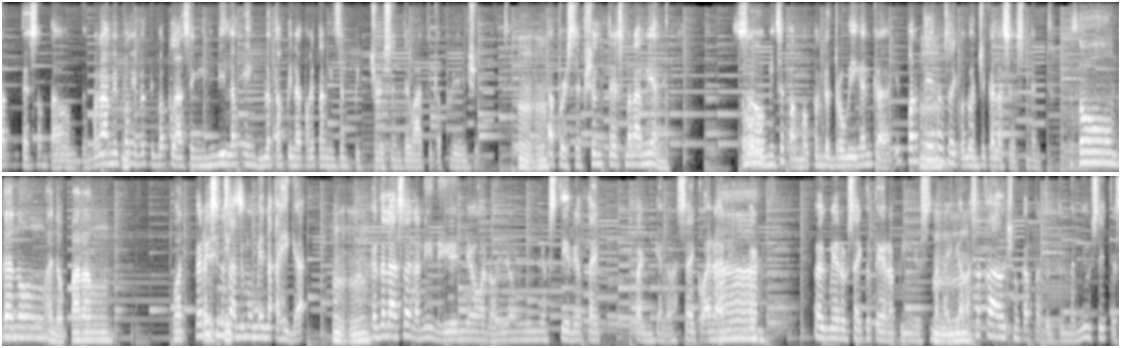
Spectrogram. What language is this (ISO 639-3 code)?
fil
